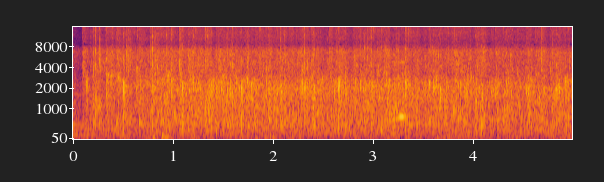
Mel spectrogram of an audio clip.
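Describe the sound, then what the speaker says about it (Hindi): Seminar audience claps in loud, continuous applause that fills the room evenly, a dense wash of many hands with faint voices mixed in underneath. "स्मार्ट वैल्यू के लिए एक बार जोरदार ताली।"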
